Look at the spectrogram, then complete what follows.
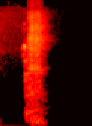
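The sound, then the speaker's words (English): A single short, gruff throat clearing by a person turned away from the microphone, a rough burst lasting under half a second, then quiet. No one speaks. “I thought I had to cough, and I wanted to turn away from the mic.”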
